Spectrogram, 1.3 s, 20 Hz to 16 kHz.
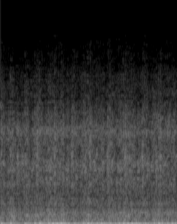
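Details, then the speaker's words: Renault R8 project car idling about two minutes after a cold start, with no choke fitted and the ECU managing it, after resetting the valve clearances, fresh oil and coolant and setting base idle; a steady, even low burble with no knocks or misses, sounding healthy. "And that is about 2 minutes after a cold start. And I still haven't even got a choke on this thing, so the ECU's doing its thing to sort that out."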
